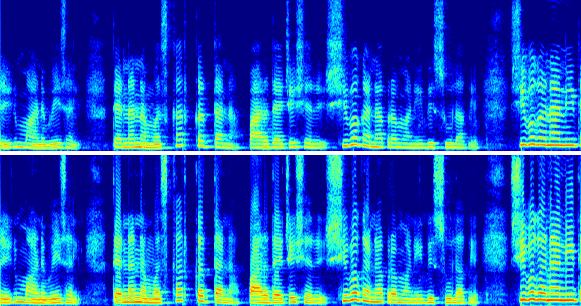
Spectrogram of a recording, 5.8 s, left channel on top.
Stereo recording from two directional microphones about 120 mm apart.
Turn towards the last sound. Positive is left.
turn(degrees=-40)  # may be behind; listen again after turning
